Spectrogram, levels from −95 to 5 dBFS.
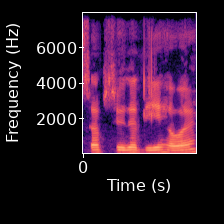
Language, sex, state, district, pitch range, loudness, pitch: Chhattisgarhi, male, Chhattisgarh, Rajnandgaon, 125-135 Hz, -17 LUFS, 130 Hz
